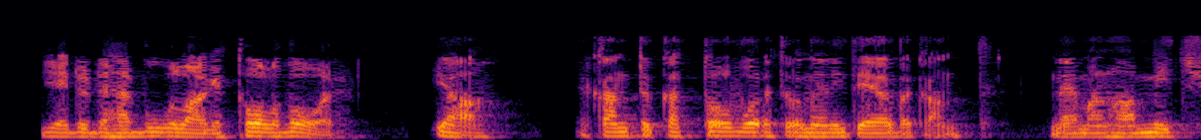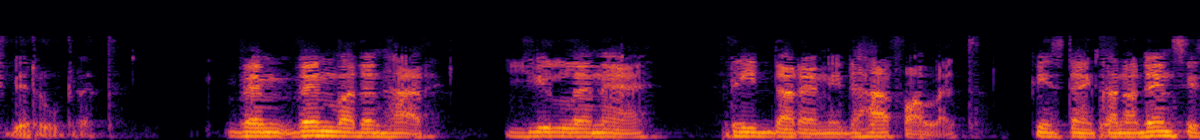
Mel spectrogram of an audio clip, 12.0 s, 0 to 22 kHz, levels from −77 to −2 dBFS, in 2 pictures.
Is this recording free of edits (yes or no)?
yes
